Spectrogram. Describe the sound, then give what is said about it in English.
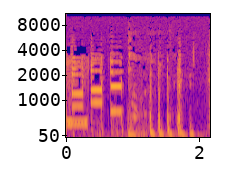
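Three short, distinct telephone keypad tones beep in quick succession, clear, as someone dials to call back on another phone line, followed by a brief stretch of muffled, voice-like sound. “I'll call you back on the other line.”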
